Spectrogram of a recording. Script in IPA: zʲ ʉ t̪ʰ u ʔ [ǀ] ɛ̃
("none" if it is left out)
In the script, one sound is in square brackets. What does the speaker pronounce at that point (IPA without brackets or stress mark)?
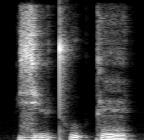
k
